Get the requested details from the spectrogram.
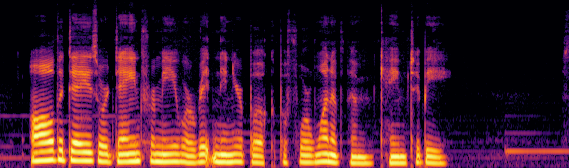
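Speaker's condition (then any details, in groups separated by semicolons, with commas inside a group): No condition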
